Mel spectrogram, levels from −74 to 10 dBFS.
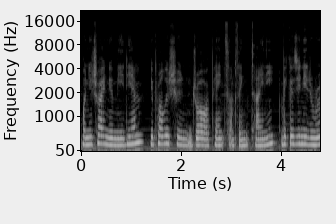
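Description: From start to finish the audio carries overlap-add ripple: it was split into windowed frames and rebuilt with an overlap whose window gains do not add up evenly, so the level swells and dips by about 6 dB once per frame, at a rate of around 200 Hz. It sounds like a metallic, robotic buzz with extra tones around each note. On a waveform the envelope shows a regular scalloped pattern, and a spectrogram shows sidebands spaced about 200 Hz around strong components.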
